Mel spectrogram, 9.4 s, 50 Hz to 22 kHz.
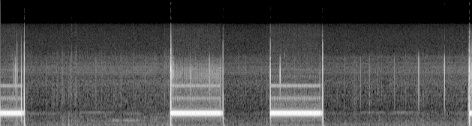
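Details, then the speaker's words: March 1977 Carolina Telephone step-by-step exchange, Washington NC: an odd two-digit code gives steady ringback in pairs of one-second bursts with long silences, a double ring that never answered. "another odd two digit code which I found just went to a double ring like this"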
